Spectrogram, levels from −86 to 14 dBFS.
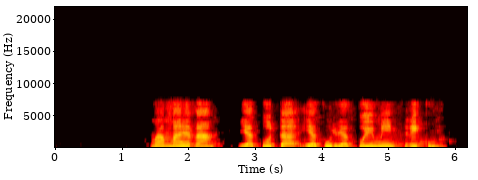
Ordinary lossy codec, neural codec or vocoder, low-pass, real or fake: Opus, 32 kbps; codec, 16 kHz, 4 kbps, X-Codec, HuBERT features, trained on LibriSpeech; 7.2 kHz; fake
